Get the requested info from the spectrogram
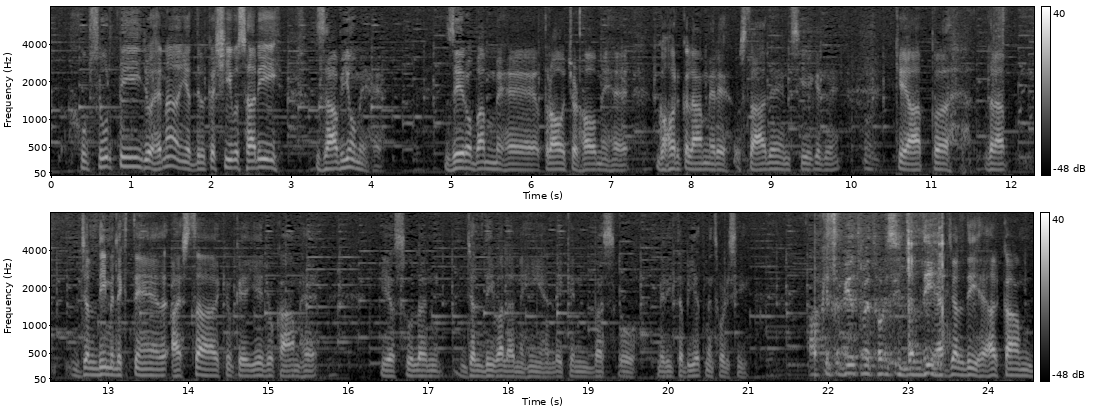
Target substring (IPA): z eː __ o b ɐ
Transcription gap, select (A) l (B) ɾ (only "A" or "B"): B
